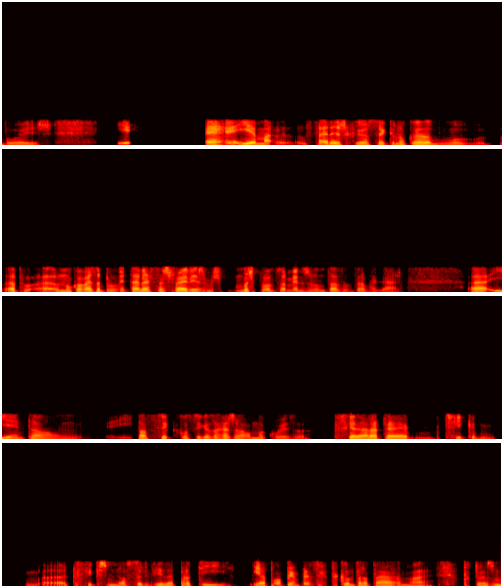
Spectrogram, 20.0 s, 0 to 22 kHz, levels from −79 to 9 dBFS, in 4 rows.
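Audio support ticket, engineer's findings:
VoIP packet loss concealed by the speech codec at 2.13–2.31 s, 6.11–6.24 s, 11.23–11.31 s and 18.89–19.0 s. The first hole is about 100 ms, the rest about 60 ms. The decoder stretches the last pitch into a fading buzz or coloured noise, and speech stays thin briefly after each. Light Speex texture underneath.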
